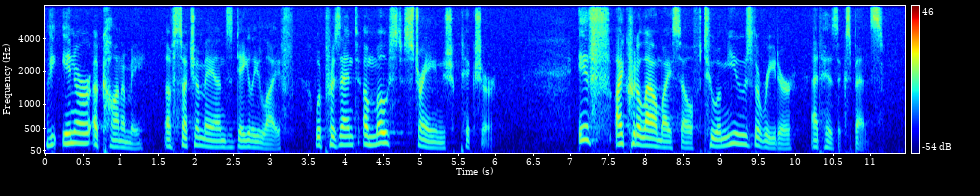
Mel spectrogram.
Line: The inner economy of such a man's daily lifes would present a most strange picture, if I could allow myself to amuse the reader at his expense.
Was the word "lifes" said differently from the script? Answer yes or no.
yes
